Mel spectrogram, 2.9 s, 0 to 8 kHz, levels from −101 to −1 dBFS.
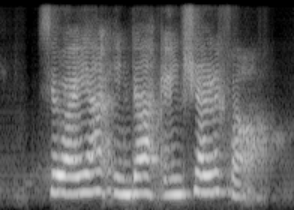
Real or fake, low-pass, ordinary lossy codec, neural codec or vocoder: fake; 7.2 kHz; none; codec, 16 kHz, 1 kbps, FreqCodec, smaller model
